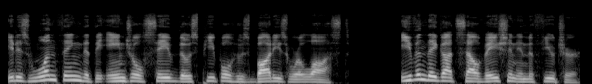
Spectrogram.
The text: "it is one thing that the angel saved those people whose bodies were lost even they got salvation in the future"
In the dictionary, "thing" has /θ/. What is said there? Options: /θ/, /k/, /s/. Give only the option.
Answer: /θ/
